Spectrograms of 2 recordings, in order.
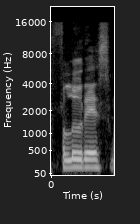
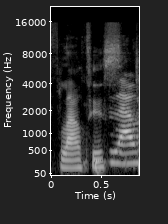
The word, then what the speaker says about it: flautist: I need to do a dig at CBS because not y'all called her a flutist when the correct pronunciation is flautist.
